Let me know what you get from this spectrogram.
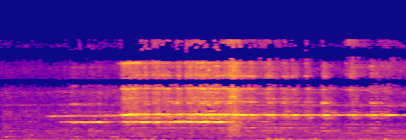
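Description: Sanyo Electric Railway commuter train pulling into the platform and braking to a stop: a low rumble of wheels on rail, with a high, steady squeal that starts about a second in and fades near the end as the train halts.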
